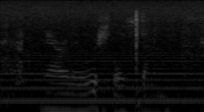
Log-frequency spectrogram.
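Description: Steady electrical mains hum with faint, indistinct voices in the middle and a couple of light ticks about a second in.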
